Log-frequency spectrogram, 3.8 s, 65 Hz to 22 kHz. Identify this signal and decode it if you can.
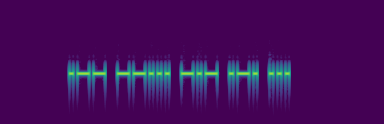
Morse code, heard as a keyed tone, about 32 wpm, 700 Hz. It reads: W7KRS
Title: K1USN SST QSO Practice - 30wpm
